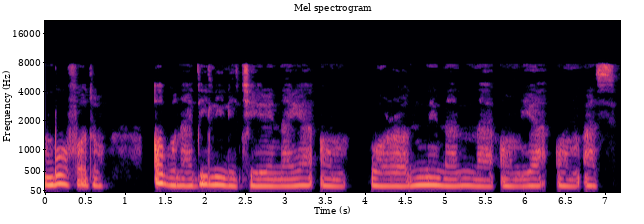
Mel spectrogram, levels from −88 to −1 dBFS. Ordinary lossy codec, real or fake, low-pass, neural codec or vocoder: none; real; none; none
